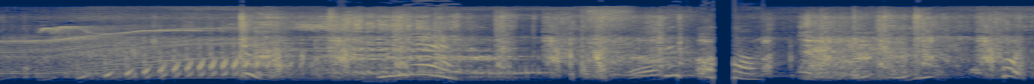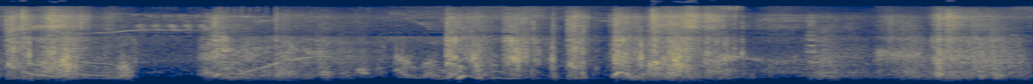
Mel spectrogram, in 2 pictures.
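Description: Cartoonish game sound effects chirp, whoosh and pop.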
